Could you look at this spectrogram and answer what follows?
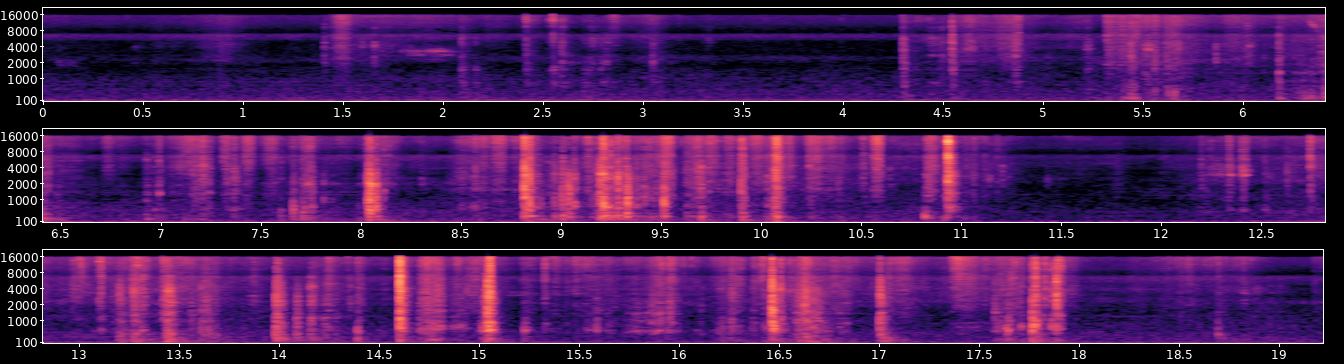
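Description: Hard plastic clicking, knocking and rattling as the Trailblazer's underhood fuse box parts and plastic covers are handled and snapped into place. It comes in two clusters of sharp clicks, about five to eleven seconds in and again from about thirteen to eighteen seconds, over a low steady rumble.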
